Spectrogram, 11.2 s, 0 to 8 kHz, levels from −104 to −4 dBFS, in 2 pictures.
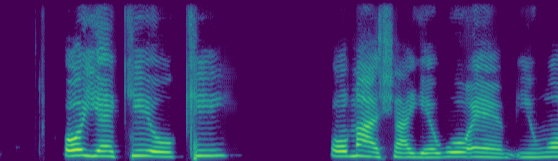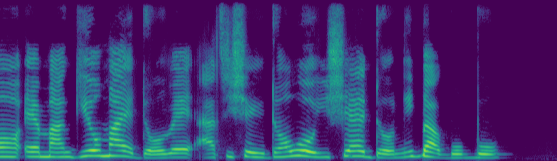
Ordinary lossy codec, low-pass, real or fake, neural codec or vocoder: none; none; fake; codec, 16 kHz, 4 kbps, X-Codec, HuBERT features, trained on balanced general audio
